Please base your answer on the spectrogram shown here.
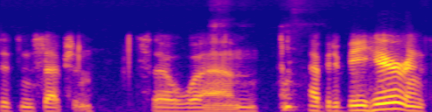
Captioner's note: laughs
